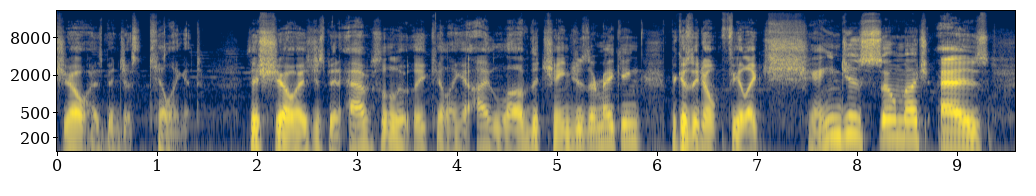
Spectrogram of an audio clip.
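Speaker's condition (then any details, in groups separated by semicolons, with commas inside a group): No condition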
